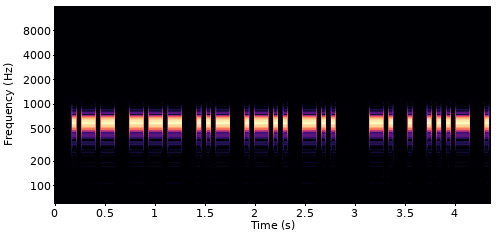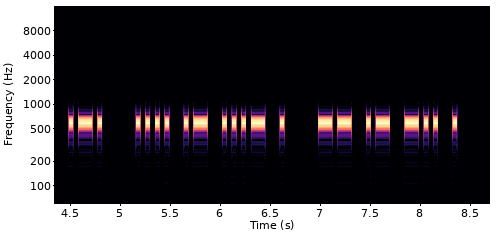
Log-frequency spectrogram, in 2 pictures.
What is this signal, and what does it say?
Morse code, heard as a keyed tone, about 25 wpm, 600 Hz. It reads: WOULD NEVER HAVE MADE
